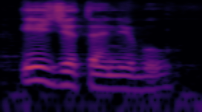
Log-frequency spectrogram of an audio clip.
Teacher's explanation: جیم حرف جیم جو ہیں حرف قلقلہ میں سے ہیں تو یہاں پر قلقلہ ہونا چاہیے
